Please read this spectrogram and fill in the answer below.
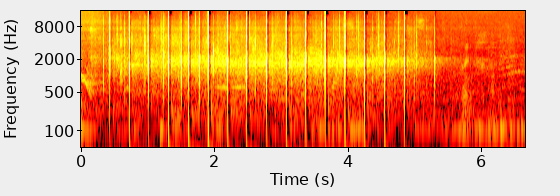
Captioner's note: applause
